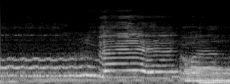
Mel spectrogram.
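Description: Live band music with singing: held notes from voice and strings, with the sung line sliding from one note to another about halfway through.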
